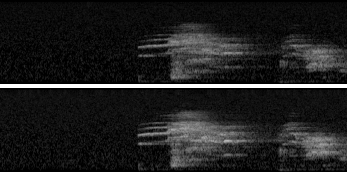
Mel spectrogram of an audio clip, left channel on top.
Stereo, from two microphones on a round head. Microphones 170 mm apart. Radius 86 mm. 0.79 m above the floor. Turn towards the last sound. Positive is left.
turn(degrees=-85)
